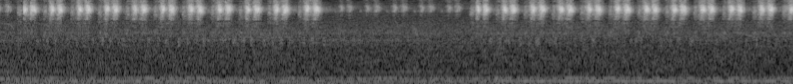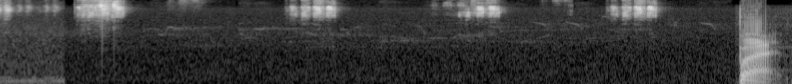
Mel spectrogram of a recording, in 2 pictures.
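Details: Nocturnally active cricket at night: very high, rapid pulsed chirping for about four seconds with one brief pause, followed by scattered high clicks and a sharp falling sweep.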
